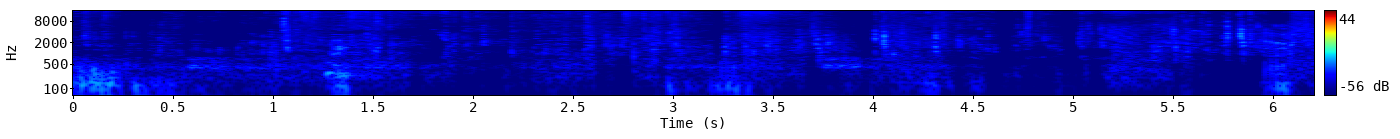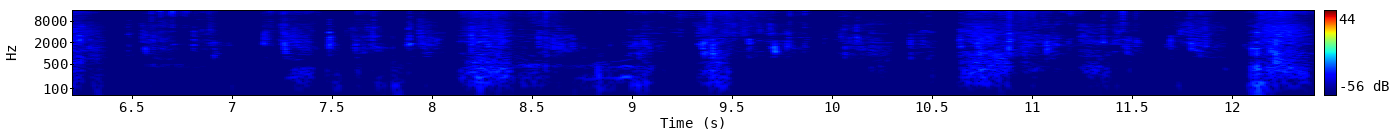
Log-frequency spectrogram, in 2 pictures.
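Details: Domestic pigs give a dense run of harsh, rasping grunts and snorts, irregular and overlapping, which later thin out into separate bursts with brief silences between them.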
